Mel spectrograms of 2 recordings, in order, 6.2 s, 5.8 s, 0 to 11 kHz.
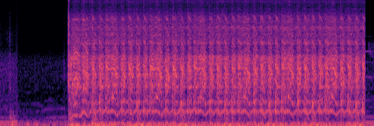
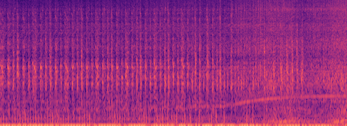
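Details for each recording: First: Cold, abandoned Volvo 740 D24t turbo diesel cranks about five seconds with even compression pulses but never fires; makeshift glow plug switch possibly burnt up, no power reaching the glow plugs. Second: Volvo 740 D24t turbo diesel, revived after sitting, injector lines retightened and fresh diesel supplied: even clatter at fast idle with faint rising whistle, running steadily but idling a bit high.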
